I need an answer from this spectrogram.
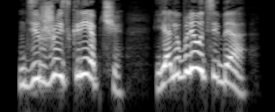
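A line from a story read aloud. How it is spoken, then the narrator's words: Shout. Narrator (Russian): крикнул Милан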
